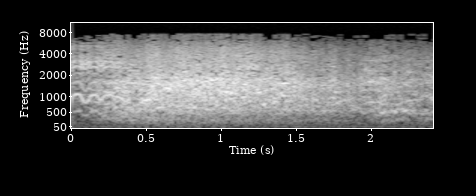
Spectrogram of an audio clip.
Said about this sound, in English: That was a small goat, a little kid.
